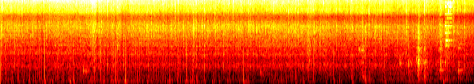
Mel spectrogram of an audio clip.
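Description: Brinjal pieces sizzle in a hot oil tempering, a continuous close frying hiss with occasional stirring scrapes and crackles, no talking.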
